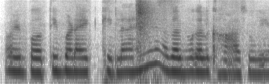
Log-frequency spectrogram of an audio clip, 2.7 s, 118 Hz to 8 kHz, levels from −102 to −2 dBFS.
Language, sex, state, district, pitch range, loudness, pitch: Hindi, female, Uttar Pradesh, Etah, 215-230 Hz, -31 LUFS, 220 Hz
